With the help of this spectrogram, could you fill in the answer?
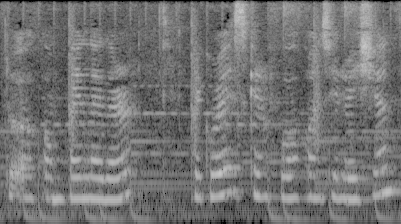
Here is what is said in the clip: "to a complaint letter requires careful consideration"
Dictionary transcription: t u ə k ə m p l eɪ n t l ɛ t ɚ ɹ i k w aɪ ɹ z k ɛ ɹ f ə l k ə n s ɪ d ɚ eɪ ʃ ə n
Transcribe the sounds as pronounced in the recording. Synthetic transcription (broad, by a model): t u ə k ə m p ɑ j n l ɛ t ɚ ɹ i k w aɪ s k ɛ ɹ f ə l k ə n s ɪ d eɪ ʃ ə n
